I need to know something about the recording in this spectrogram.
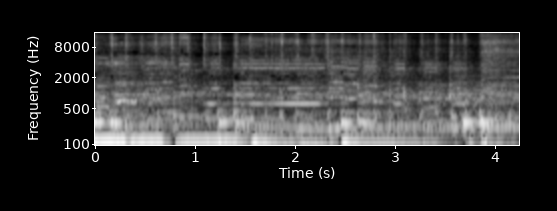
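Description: A live salsa band playing through a concert PA, with a heavy bass line and steady percussion.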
